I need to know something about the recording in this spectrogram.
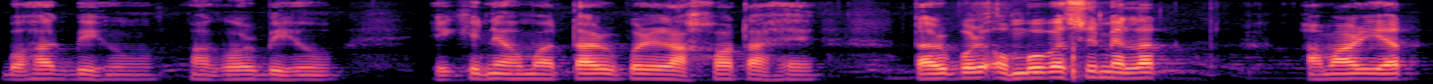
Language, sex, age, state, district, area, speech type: Assamese, male, 60+, Assam, Udalguri, rural, spontaneous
